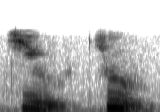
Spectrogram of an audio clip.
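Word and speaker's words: chew: CHE का उच्चारण pronunciation च्यू चू।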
